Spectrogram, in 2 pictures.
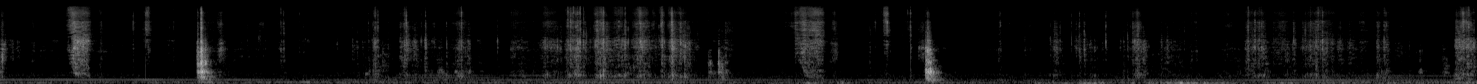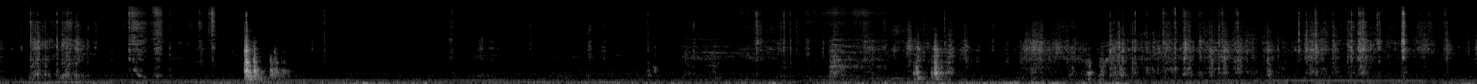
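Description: Blue painter's tape being pulled off the roll and torn, with brown masking paper crinkling and rustling; scattered sharp snaps and crackles, the loudest about two seconds in.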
